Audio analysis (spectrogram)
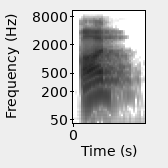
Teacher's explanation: Qad dal sukun bacaan qalqalah ya, dibaca memantul ditampakkan pantulannya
